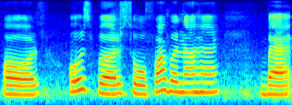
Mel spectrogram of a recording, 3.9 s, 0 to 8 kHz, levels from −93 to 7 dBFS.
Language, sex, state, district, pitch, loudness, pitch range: Hindi, male, Punjab, Pathankot, 235 Hz, -16 LUFS, 215-265 Hz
